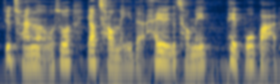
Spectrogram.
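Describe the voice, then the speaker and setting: A woman's voice: sits low, a little fast. A woman telling a story in casual chat, switching often between Mandarin and English.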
